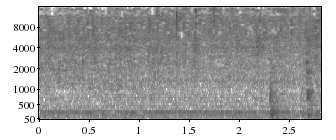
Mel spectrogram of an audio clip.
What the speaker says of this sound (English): all we're going to do is pour the egg in from one side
